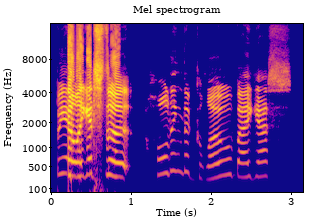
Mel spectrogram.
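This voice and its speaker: A woman's voice: extremely high pitch, unhurried, pushed and bright, dry recording. A woman doing casual livestream game commentary, rambling and thinking aloud in a tentative way. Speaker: game streamer. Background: game music.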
